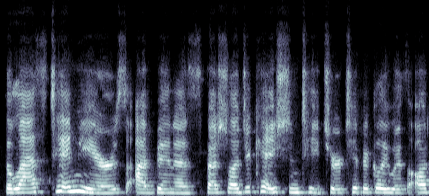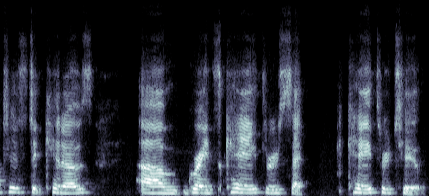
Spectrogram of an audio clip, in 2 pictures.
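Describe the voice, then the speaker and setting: A woman in her fifties presenting a literature review for a class project, a little halting, with some restarts. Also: mid-range voice, steady tone, low-quality recording. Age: 50s. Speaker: student presenter.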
